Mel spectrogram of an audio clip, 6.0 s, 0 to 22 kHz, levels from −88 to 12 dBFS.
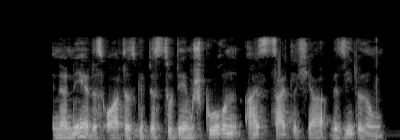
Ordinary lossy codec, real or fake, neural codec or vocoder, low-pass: AAC, 48 kbps; real; none; 7.2 kHz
